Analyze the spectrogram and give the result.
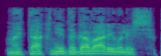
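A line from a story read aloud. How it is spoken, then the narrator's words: Hoarse rasp. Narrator (Russian): прохрипел Михаил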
